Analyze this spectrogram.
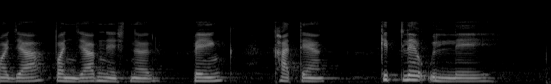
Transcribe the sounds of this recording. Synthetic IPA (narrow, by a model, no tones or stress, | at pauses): məd͡ʑapəɲd͡ʑabneɕnəl | beŋkʰːat̪jãkː | it̪leʔulːe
